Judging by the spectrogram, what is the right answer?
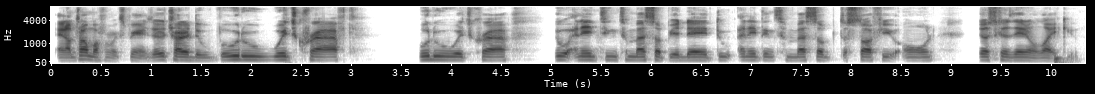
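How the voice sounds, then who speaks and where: A man reacts to a crime show for his stream, talking loosely in slang and getting worked up, his pitch shooting up when something outrages him. His voice sits in an ordinary middle register. The sound is dry and close, with no room around it. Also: no room sound. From United States. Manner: slangy and animated, breaks into outraged high rises. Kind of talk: casual reaction commentary.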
